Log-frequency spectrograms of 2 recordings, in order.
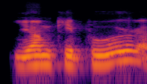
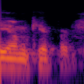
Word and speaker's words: Yom Kippur: How should I, what's the proper pronunciation? Yom Kippur, but I say Yom Kippur.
